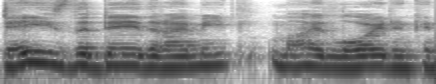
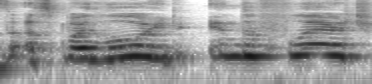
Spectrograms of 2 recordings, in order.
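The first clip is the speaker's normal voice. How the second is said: put-on lovestruck swoon, very high, loud and dreamy; 12 semitones higher, 5 dB louder than usual. Retelling a scene where Becky meets Lloyd, Becky swooning voice. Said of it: "she's swooning and she goes".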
